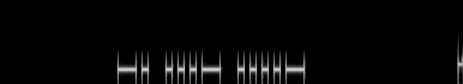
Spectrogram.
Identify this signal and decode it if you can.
Morse code, heard as a keyed tone, about 20 wpm, 700 Hz. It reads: NV4
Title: All Cut Numbers - 3-Digit 20wpm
